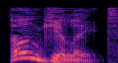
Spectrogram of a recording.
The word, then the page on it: ungulate: British English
